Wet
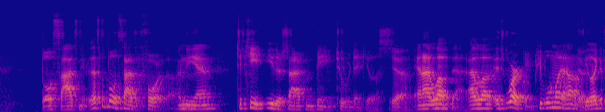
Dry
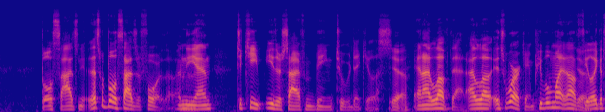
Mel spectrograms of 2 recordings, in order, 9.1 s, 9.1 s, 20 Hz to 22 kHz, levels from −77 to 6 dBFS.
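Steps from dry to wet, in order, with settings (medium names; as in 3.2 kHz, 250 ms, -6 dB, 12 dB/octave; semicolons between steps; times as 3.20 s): reverse; upward compressor, threshold -40 dBFS; reverse; tone controls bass -5 dB, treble -5 dB; early reflections 60 ms -8.5 dB, 73 ms -12.5 dB; on a send at -14 dB: reverberation, pre-delay 3 ms; on the sum: rotary cabinet horn 0.75 Hz, later 5 Hz, at 6.72 s; dynamic bell 4.2 kHz, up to -8 dB, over -46 dBFS, Q 0.92; trim -2.5 dB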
